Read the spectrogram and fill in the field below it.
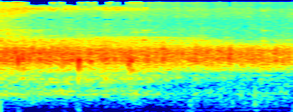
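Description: Onion, garlic paste, chili paste and cumin paste sizzle in a hot kadai, a close, steady frying hiss with small crackling pops and no talking.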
